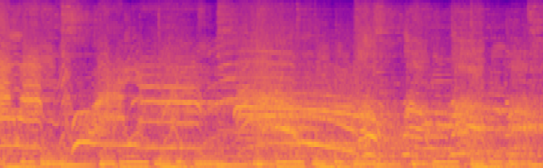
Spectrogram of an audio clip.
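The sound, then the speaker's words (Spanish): A person lets out repeated drawn-out yells and whoops, wavering in pitch, over a steady bass-heavy rock track that pulses throughout. “¿Quién está gritando ahí?”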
